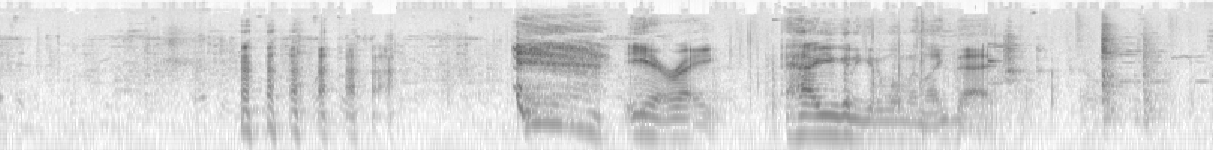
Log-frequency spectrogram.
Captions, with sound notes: (Bobby laughing) - Yeah right. How are you gonna get a woman like that?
